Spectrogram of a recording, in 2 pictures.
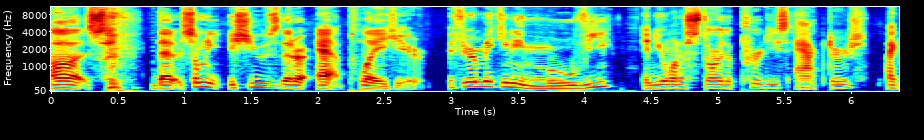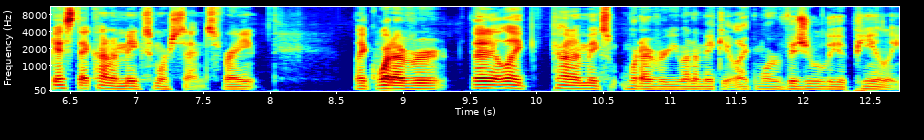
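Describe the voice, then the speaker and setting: With a plain, everyday voice, a man speaks fairly quickly at a medium pitch, his intonation lively and the sound dry and close with no echo. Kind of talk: casual talk to camera. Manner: casual, rambling.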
